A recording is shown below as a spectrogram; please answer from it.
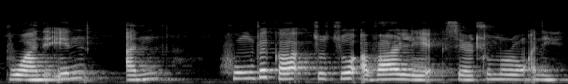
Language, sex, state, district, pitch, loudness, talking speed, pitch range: Mizo, female, Mizoram, Aizawl, 235 Hz, -16 LUFS, 135 wpm, 220-260 Hz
